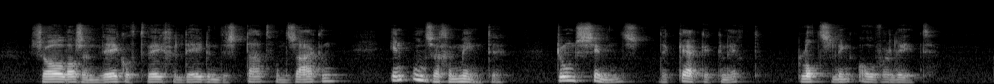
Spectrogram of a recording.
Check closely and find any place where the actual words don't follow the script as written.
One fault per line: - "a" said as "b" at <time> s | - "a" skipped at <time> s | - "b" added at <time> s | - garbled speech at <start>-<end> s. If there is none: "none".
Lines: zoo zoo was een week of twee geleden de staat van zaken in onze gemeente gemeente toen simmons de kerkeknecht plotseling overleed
- "zoo" skipped at 0.7 s
- "gemeente" skipped at 5.0 s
